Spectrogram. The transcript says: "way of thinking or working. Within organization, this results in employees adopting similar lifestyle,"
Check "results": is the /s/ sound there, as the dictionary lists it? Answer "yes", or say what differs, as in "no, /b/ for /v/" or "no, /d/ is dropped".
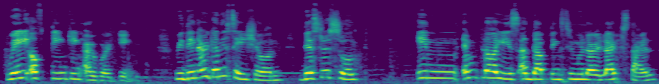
no, /s/ is dropped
